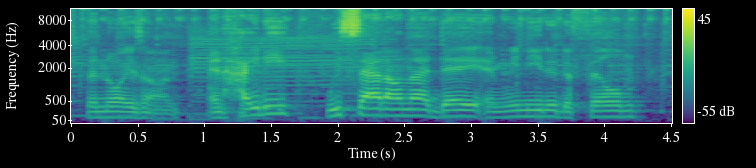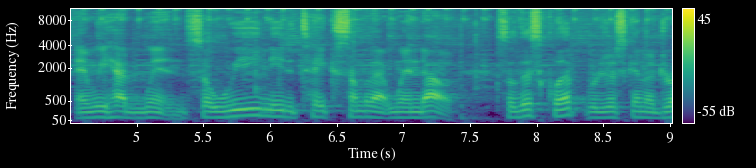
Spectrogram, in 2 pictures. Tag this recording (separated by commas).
Music, Speech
